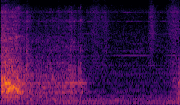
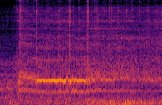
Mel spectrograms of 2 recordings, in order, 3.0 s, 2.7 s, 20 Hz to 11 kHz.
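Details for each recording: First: Traxxas XRT (Leopard 1000KV, Castle 8S) after fitting a new drive shaft and fresh fluid in the center gear: motor and gears whir up and down with throttle, with no metal clangs or grinding. Normal drivetrain operation. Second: Traxxas XRT with Leopard 1000KV motor, 1.5 mod gearing and Castle 8S ESC, after a jump: a high motor whine with irregular sharp clicks and rattles. The drive shaft may be wiggling inside; owner also suspects the center diff. Broken drive shaft.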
